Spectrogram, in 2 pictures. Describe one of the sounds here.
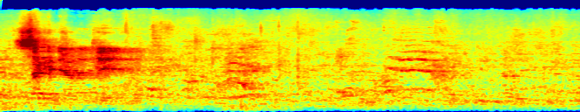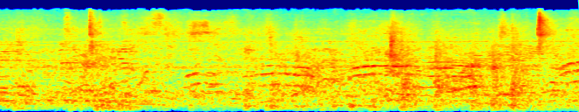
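Young players shout to each other.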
